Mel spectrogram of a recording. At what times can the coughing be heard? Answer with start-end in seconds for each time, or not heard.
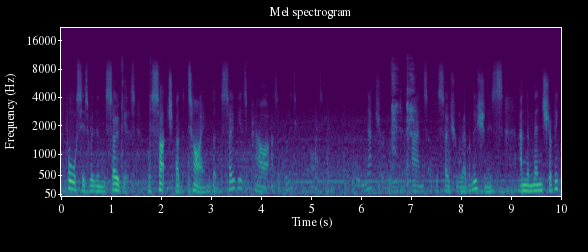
1.2-2.0, 6.6-8.0.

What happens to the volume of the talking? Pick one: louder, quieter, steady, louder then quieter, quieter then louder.
quieter then louder.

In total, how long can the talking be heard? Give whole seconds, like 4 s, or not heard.
10 s.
